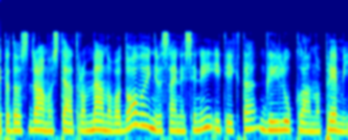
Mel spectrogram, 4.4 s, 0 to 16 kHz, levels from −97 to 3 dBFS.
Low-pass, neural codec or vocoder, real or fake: 7.2 kHz; none; real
